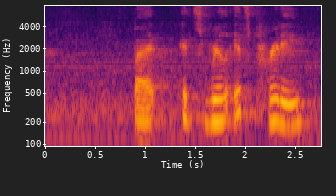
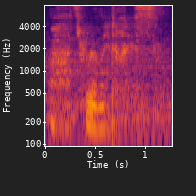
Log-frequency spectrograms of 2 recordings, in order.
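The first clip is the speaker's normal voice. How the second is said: 1 whispered aside; 2 semitones lower, 9 dB quieter than usual. Real, not acted. Whispered reaction to a scent.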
